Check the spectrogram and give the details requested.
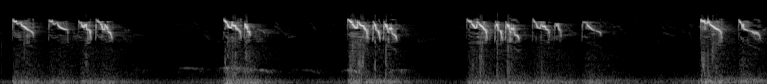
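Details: White-eye singing in short bursts of very high, rapid, descending chirped notes, three to six per phrase, phrases separated by pauses of about a second; faint low rumble underneath.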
